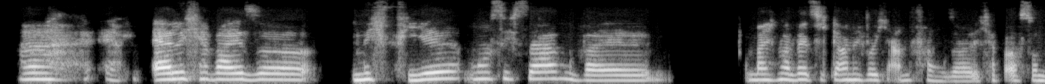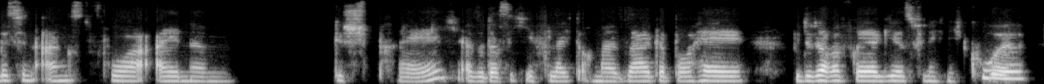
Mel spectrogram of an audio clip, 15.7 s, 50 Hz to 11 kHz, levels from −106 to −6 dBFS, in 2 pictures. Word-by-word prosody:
Äh, 245 Hz, +1 st, +5 dB, 0.4 s
ehrl 215 Hz, -5 st, -7 dB, 0.2 s
ehrlicherweise 235 Hz, -2 st, +5 dB, 0.3 s
nicht 225 Hz, +1 st, +2 dB
viel, 250 Hz, +6 st, +4 dB
muss 255 Hz, 0 st, -3 dB
ich 260 Hz, -1 st, -6 dB
sagen, 260 Hz, -4 st, +1 dB
weil 200 Hz, 0 st, +1 dB, 0.7 s
manchmal 220 Hz, 0 st, 0 dB
weiß 225 Hz, -2 st, -1 dB
ich 220 Hz, -, -10 dB
gar 215 Hz, 0 st, 0 dB
nicht, 220 Hz, -1 st, -1 dB
wo 215 Hz, -, 0 dB
ich 210 Hz, -, -4 dB
anfangen 195 Hz, -3 st, -7 dB
soll. 175 Hz, 0 st, -3 dB
Ich -, -, -11 dB
habe 205 Hz, -, -6 dB
auch -, -, 0 dB
so 200 Hz, -, -6 dB
'n 195 Hz, -, -1 dB
bisschen 195 Hz, +1 st, -4 dB
Angst 190 Hz, +1 st, -6 dB
vor 185 Hz, -1 st, -1 dB
einem 170 Hz, -2 st, -5 dB, 0.7 s
Gespräch. 215 Hz, -, -5 dB
Also, 170 Hz, -, -3 dB
dass 170 Hz, +3 st, -3 dB
ich 190 Hz, -, -16 dB
ihr -, -, -6 dB
vielleicht 175 Hz, -2 st, -6 dB
auch -, -, -9 dB
mal 170 Hz, -2 st, -4 dB
sage: 175 Hz, 0 st, -1 dB
„Boah, 175 Hz, +1 st, -4 dB
hey, 180 Hz, 0 st, +1 dB, 0.3 s
wie 190 Hz, -, -4 dB
du 185 Hz, -, -1 dB
darauf 190 Hz, -1 st, +3 dB
reagierst, 180 Hz, 0 st, +2 dB
finde 180 Hz, -1 st, -8 dB
ich -, -, -33 dB
nicht 170 Hz, -, -15 dB
cool. 270 Hz, -2 st, +4 dB
200 Hz, 175 wpm, -23 LUFS, 180-235 Hz, 0.7 s, Äh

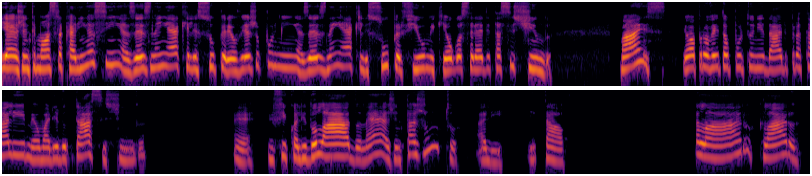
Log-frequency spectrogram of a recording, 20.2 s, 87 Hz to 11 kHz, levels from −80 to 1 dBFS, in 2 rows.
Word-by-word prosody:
e -, -, +11 dB
a 245 Hz, -1 st, +7 dB
gente 245 Hz, +1 st, 0 dB
mostra 240 Hz, +3 st, +2 dB
carinho 245 Hz, +6 st, 0 dB
assim, 310 Hz, -2 st, -4 dB
às 205 Hz, -2 st, -2 dB
vezes 235 Hz, +2 st, +6 dB
nem 270 Hz, +2 st, -3 dB
é 275 Hz, -, +4 dB
aquele 250 Hz, -5 st, -1 dB
super 260 Hz, 0 st, +1 dB
eu 210 Hz, 0 st, +6 dB
vejo 240 Hz, +5 st, +1 dB
por 305 Hz, -1 st, -10 dB
mim, 250 Hz, -3 st, -6 dB
às 185 Hz, 0 st, -5 dB
vezes 220 Hz, 0 st, +5 dB
nem 275 Hz, +3 st, -7 dB
é 275 Hz, -, -2 dB
aquele 230 Hz, -6 st, -5 dB
super 285 Hz, -, +1 dB
filme 235 Hz, -2 st, -2 dB
que 425 Hz, -, +1 dB
eu 430 Hz, -, +6 dB
gostaria 235 Hz, -, +1 dB
de 240 Hz, -, -11 dB
estar 245 Hz, -, -5 dB
assistindo. 240 Hz, -4 st, -3 dB, 0.8 s
Mas, 270 Hz, +10 st, +4 dB, 0.2 s
eu 235 Hz, -, +4 dB
aproveito 260 Hz, 0 st, +2 dB
a -, -, +5 dB
oportunidade 245 Hz, -3 st, -6 dB
pra 265 Hz, +3 st, -6 dB
estar 260 Hz, +2 st, -7 dB
ali, 265 Hz, -1 st, -6 dB
meu 205 Hz, -4 st, -6 dB
marido 210 Hz, +1 st, -3 dB
tá 245 Hz, +4 st, -1 dB
assistindo 195 Hz, -, -9 dB, 1.1 s
É. 180 Hz, -4 st, -9 dB, 0.2 s
E 205 Hz, -, -10 dB
fico 230 Hz, +2 st, -8 dB
ali 220 Hz, +1 st, -1 dB
do 240 Hz, +4 st, +6 dB
lado, 245 Hz, -5 st, +6 dB
né. 255 Hz, +9 st, -6 dB
A 220 Hz, -, -4 dB
gente 200 Hz, -1 st, -11 dB
tá 275 Hz, 0 st, -6 dB
junto 310 Hz, -, -11 dB, 0.2 s
ali, 175 Hz, -3 st, -12 dB, 0.3 s
e 200 Hz, +1 st, -16 dB
tal. 195 Hz, -5 st, -8 dB, 1.6 s
Claro, 245 Hz, +5 st, -2 dB
claro. 230 Hz, -2 st, -3 dB
240 Hz, 170 wpm, -28 LUFS, 215-265 Hz, 1.6 s, e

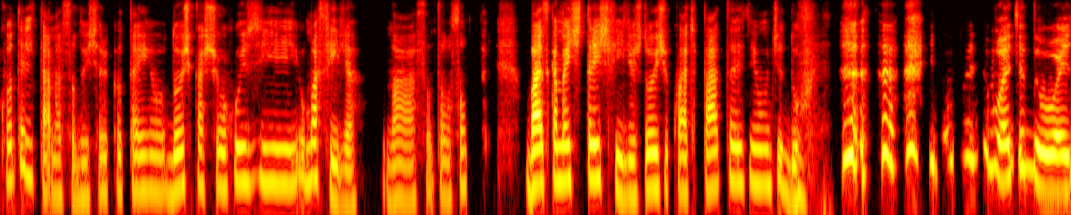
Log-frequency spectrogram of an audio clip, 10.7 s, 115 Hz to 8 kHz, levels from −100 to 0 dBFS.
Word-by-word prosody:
enquanto 225 Hz, +4 st, -5 dB
ele 295 Hz, -4 st, -2 dB
está 235 Hz, -, -4 dB
na 170 Hz, 0 st, -8 dB
sanduicheira, 165 Hz, +2 st, -8 dB
que -, -, -14 dB
eu 185 Hz, -, -7 dB
tenho 185 Hz, 0 st, -6 dB
2 190 Hz, +4 st, 0 dB
cachorros 215 Hz, +2 st, -3 dB
e 215 Hz, -1 st, -3 dB
1 240 Hz, +1 st, 0 dB
filha 145 Hz, -9 st, -5 dB, 0.3 s
na 155 Hz, 0 st, -7 dB
são -, -, -13 dB
tão 165 Hz, -1 st, -10 dB
são 205 Hz, +5 st, -8 dB, 0.6 s
basicamente 225 Hz, +3 st, +6 dB
3 235 Hz, 0 st, +4 dB
filhos, 170 Hz, -2 st, -3 dB
2 195 Hz, +1 st, +2 dB
de 195 Hz, -, -5 dB
4 180 Hz, -1 st, -4 dB
patas, 215 Hz, +3 st, -1 dB
e 220 Hz, -, -3 dB
1 210 Hz, 0 st, -3 dB
de 210 Hz, -, -5 dB
2, 160 Hz, -2 st, -5 dB, 2.1 s
de 330 Hz, -, 0 dB
2 190 Hz, -8 st, +6 dB
195 Hz, 170 wpm, -26 LUFS, 175-220 Hz, 2.1 s, basicamente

